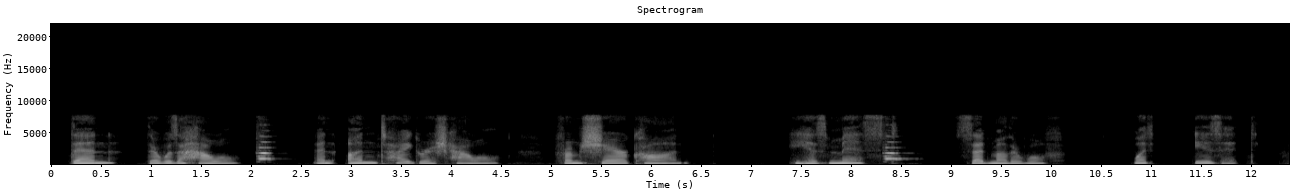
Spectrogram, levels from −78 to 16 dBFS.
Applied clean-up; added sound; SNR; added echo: neural mask model RNNoise.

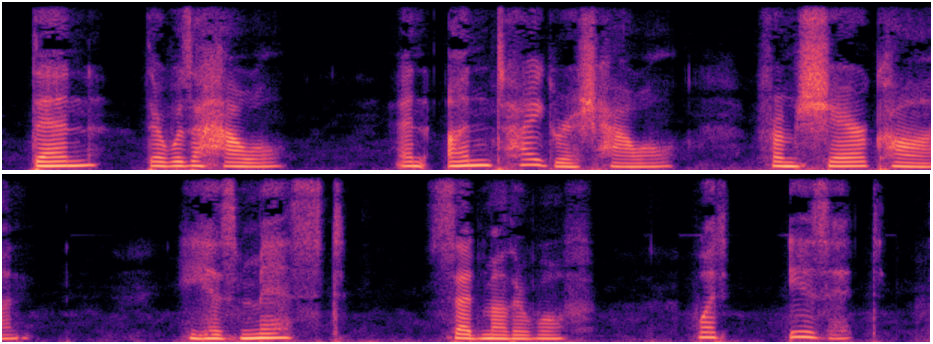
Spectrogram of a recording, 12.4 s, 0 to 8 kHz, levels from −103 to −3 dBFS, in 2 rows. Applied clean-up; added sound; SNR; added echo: none; none; none; none.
